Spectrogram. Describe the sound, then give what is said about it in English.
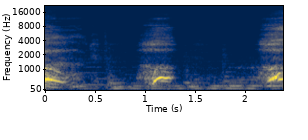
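Three strained, gasping breaths from a woman come at roughly even intervals, each a raspy, labored intake with a rising wheeze, fairly quiet with a low hum underneath. “She's still breathing, but it's labored.”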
